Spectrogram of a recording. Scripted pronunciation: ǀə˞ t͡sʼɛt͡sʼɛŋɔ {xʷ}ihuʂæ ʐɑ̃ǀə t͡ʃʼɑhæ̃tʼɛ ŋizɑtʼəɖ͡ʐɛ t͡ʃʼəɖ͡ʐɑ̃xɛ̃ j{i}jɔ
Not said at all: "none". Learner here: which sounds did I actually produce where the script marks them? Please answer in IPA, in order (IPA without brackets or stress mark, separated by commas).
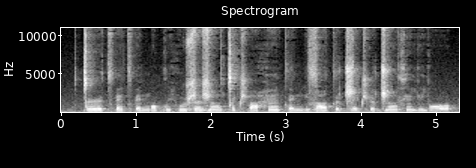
ɡʷ, ɪ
